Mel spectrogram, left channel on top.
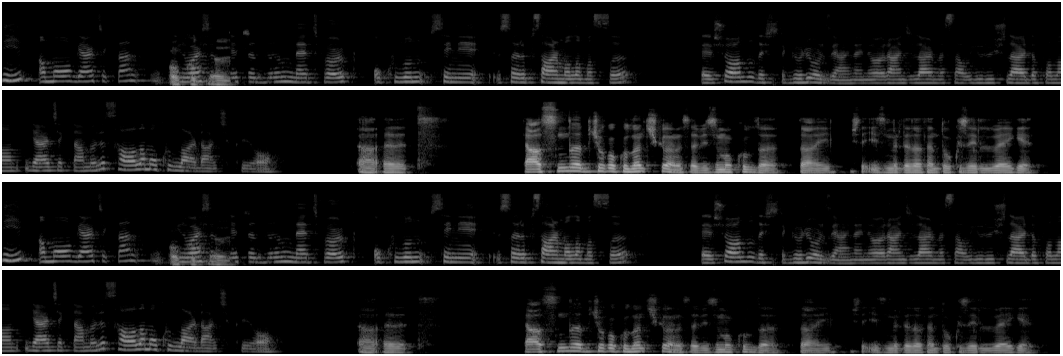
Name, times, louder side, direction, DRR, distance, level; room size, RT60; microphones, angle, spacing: voice 1, 0.0-6.3 7.0-13.3, equal, 5° right, 0.4 m, -41 dB
voice 2, 1.7-2.3 14.1-15.0 15.8-20.9, left 5 dB, 75° left, 0.5 m, -33 dB
8.5 x 6.6 x 5.2 m
head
